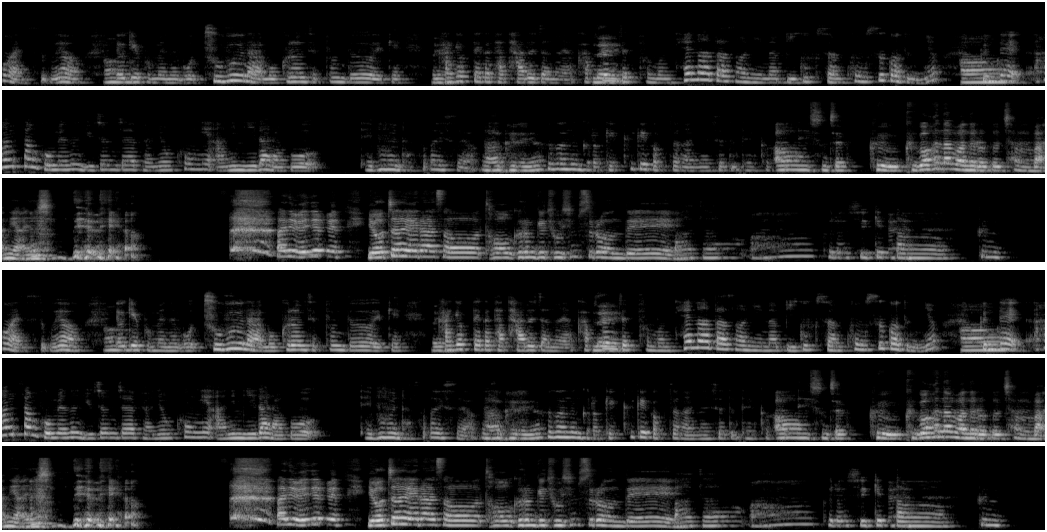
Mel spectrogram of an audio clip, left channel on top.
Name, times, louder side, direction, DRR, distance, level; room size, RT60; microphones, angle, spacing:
voice 1, 0.0-4.0 4.4-13.6 14.1-18.0 21.1-21.3 23.8-24.0 27.6-30.4, right 3 dB, 45° right, 0.6 m, -29 dB
voice 2, 1.0-1.3 4.3-4.5 5.9-6.2 9.6-10.0 15.3-15.9 18.1-22.3 23.1-27.7 28.4-28.5 29.9-30.0 30.6-30.8, right 1 dB, ahead, 0.4 m, -24 dB
2.9 x 2.5 x 3.5 m
head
